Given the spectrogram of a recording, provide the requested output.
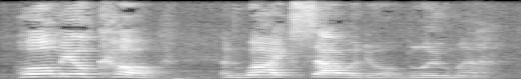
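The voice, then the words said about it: Vague northern English accent. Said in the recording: “He replies in an accent that I can merely place as unspecified northern.”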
